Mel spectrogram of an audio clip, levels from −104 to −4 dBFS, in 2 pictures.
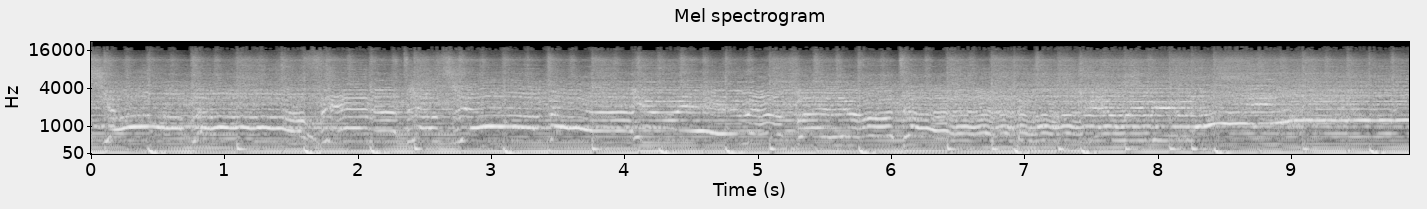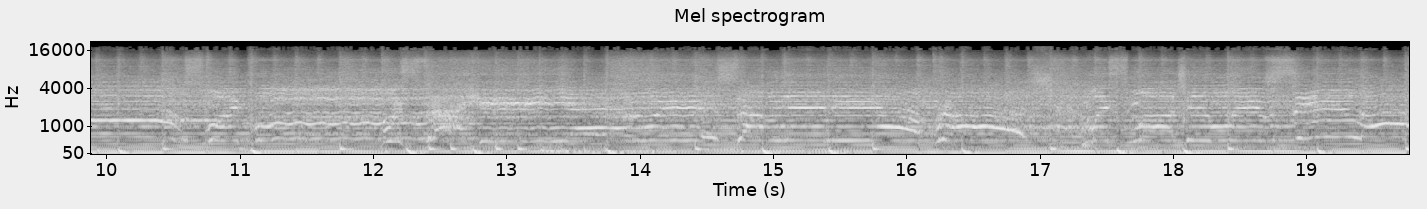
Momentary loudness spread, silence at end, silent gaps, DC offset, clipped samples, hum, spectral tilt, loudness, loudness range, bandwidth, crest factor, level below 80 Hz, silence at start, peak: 2 LU; 0 s; none; under 0.1%; under 0.1%; none; -2.5 dB/octave; -13 LUFS; 1 LU; 18 kHz; 10 dB; -24 dBFS; 0 s; -4 dBFS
